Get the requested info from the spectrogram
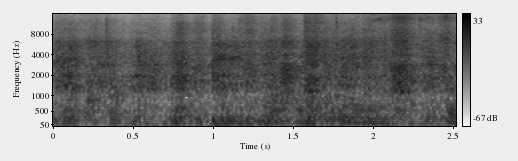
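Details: Two-month-old American Bully puppies, just given their second 5-in-1 vaccine, panting in quick, breathy, noisy bursts roughly every half second, with faint voices in the background.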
